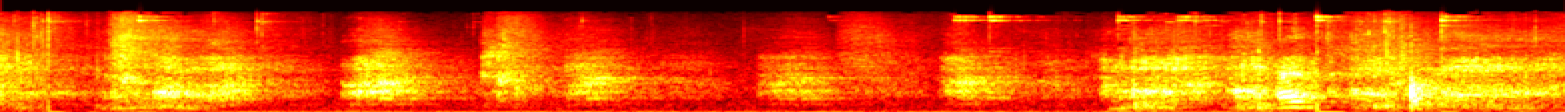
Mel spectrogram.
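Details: Poodles fighting: sharp, harsh barks and yaps come in uneven bursts about twice a second, growing denser and more frantic toward the end, mixed with people talking.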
